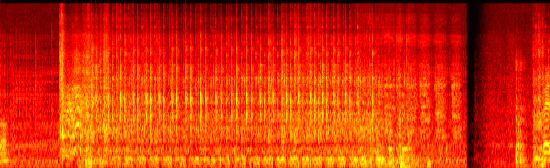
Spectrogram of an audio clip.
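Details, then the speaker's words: Sailboat diesel engine after bypassing the old lift pump for a new electric fuel pump and changing diesel-contaminated oil: catches and clatters unevenly, then cuts out abruptly because the fuel valve was left off; fuel starvation stalling. "stupid we didn't turn the fuel valve back on it was off so that's why it was falling but it's running now and it hasn't stalled yet"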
